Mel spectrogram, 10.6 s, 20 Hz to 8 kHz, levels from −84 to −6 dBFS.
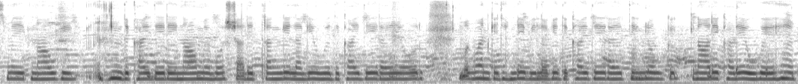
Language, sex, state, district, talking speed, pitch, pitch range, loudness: Hindi, female, Maharashtra, Pune, 190 wpm, 210 Hz, 210-215 Hz, -35 LUFS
